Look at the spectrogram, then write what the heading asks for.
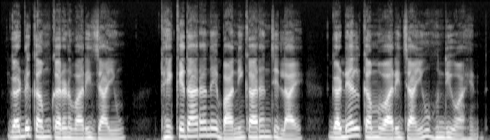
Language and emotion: Sindhi, neutral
